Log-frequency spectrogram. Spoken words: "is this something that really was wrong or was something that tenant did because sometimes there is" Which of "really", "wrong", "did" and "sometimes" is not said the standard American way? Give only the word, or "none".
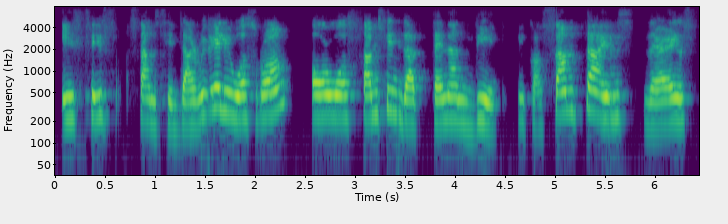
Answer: sometimes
